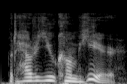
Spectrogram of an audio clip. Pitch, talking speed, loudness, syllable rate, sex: 150 Hz, 285 wpm, -16 LUFS, 6.3 syllables/s, male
